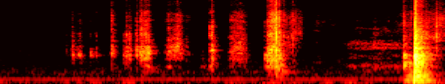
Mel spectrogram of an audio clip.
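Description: Scissors cutting paper while a mask holder is being made: a run of small crisp snips and scratchy rustles, then a louder sharp cut at the end, close and with no voices.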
